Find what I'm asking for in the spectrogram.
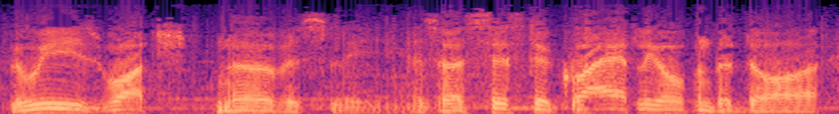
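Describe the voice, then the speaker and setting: A man narrating a 1950s radio mystery in a measured, dramatic, scripted way. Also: low voice. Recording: muffled 1950s radio recording. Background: faint music.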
